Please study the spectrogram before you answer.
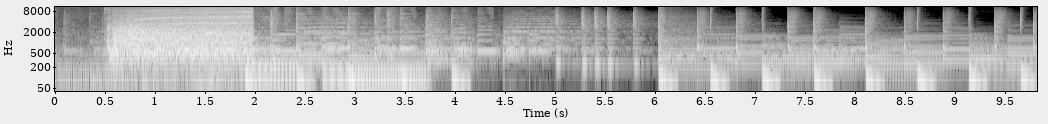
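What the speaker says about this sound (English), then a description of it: "My food processor broke, so we're gonna be using a blender." A blender purees a vegetarian appetizer in a loud, close whir for about a second and a half, then the motor pulses in short bursts with rattling and knocking between them, and no one speaks.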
